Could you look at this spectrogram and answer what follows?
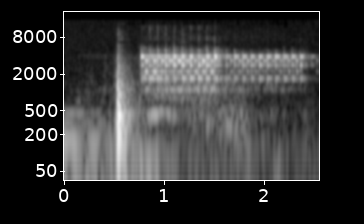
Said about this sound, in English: Okay, got a little bit of a phone call there. Scared the shit out of me.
